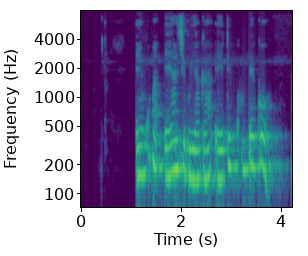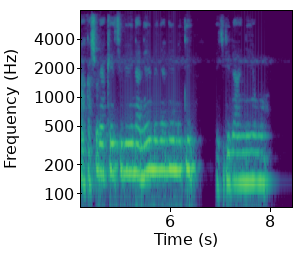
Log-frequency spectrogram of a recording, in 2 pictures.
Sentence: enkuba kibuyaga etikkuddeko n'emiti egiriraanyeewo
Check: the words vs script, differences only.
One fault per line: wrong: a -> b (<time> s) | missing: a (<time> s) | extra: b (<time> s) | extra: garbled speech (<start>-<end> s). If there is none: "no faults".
extra: eya (1.7 s)
extra: akasolya k'ekibiina n'emenya (4.3 s)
